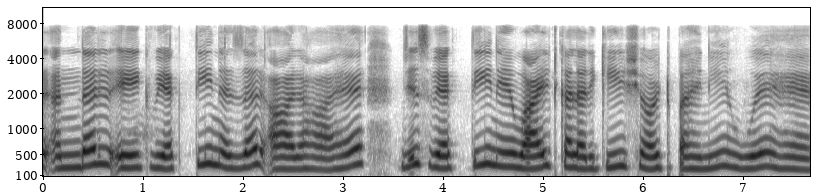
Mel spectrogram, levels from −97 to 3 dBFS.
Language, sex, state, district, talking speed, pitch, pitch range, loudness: Hindi, female, Jharkhand, Palamu, 135 wpm, 250 Hz, 230-275 Hz, -17 LUFS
